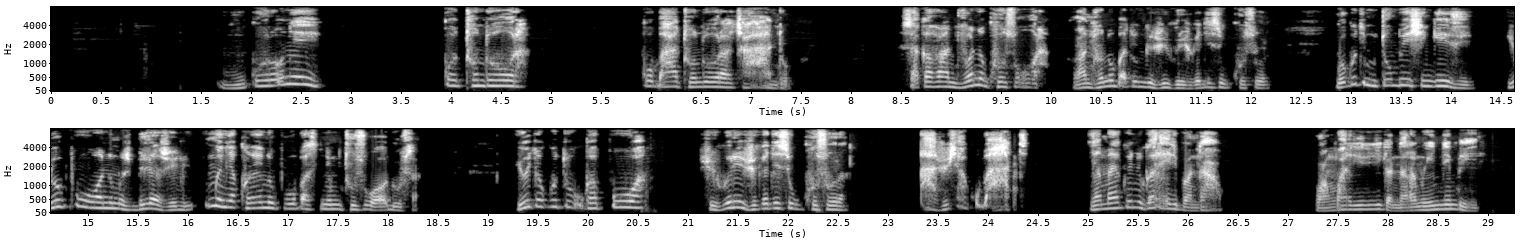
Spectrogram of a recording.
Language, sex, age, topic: Ndau, male, 25-35, health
